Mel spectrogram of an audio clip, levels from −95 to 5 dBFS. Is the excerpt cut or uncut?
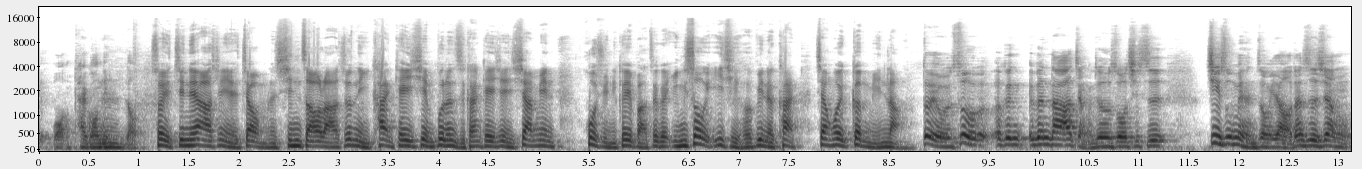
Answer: uncut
